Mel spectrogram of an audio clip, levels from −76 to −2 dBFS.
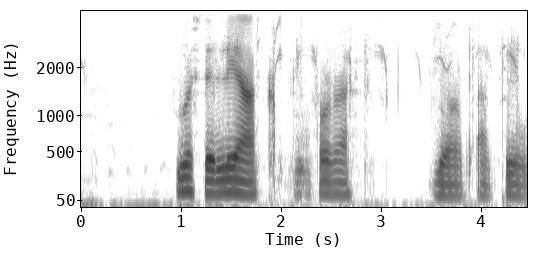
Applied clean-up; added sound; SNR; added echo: neural separator model SepFormer WHAMR!.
